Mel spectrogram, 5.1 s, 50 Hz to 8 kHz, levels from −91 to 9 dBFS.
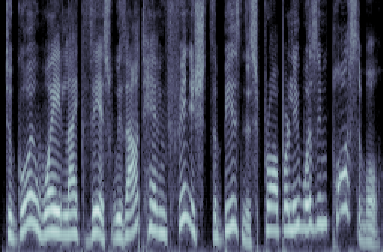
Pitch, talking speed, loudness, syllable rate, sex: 220 Hz, 150 wpm, -16 LUFS, 5.0 syllables/s, female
